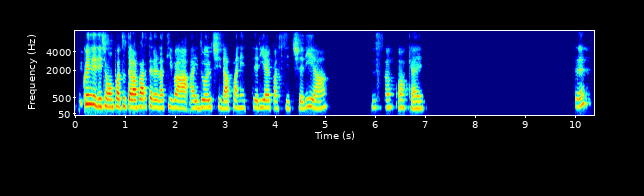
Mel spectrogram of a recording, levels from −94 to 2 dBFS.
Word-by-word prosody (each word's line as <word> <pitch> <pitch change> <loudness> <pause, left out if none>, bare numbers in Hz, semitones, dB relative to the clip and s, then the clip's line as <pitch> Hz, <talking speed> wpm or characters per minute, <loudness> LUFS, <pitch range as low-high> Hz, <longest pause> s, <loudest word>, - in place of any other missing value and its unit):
Quindi 305 -2 +6
diciamo 240 -1 +3
un 225 - 0
po' 230 0 +5
tutta 230 -1 +3
la 215 0 +9
parte 235 +2 +3
relativa 205 -2 -1
ai 195 +1 -4
dolci 215 +2 -3
da 190 -1 +1
panetteria 205 +2 -4
e 205 - -2
pasticceria? 195 +2 -7 0.8
Giusto, 210 0 -12
okay. 195 -2 -7 3.0
Sì. 255 +7 -5
210 Hz, 100 wpm, -22 LUFS, 200-230 Hz, 3.0 s, la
